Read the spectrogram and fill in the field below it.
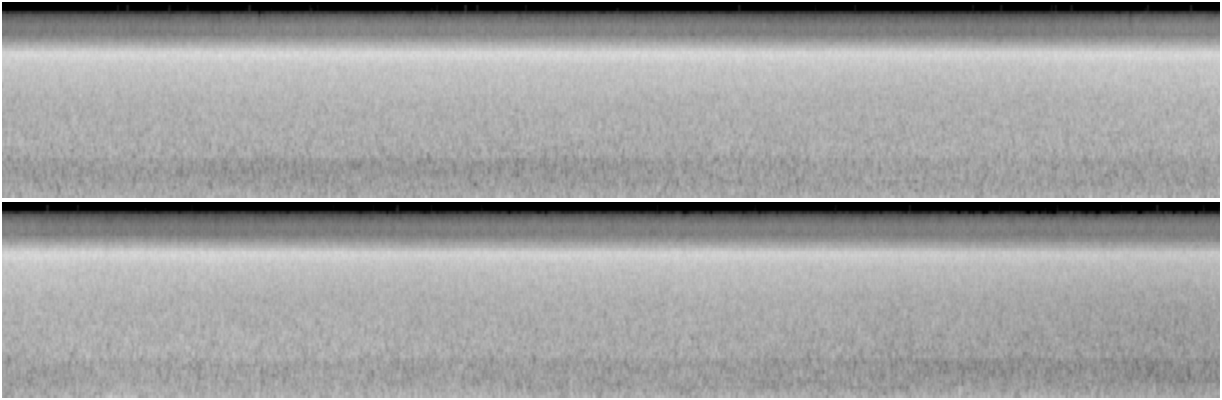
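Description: Pokali waterfall roaring steadily, a dense broadband rush of falling water that stays loud and constant throughout with no pauses or voices.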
